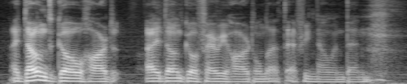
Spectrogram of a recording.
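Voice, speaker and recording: Someone with a Dutch accent speaks at a moderate pace in a very clean recording with a silent background. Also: man. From Netherlands. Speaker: vtuber streamer. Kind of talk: casual live stream self-introduction.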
